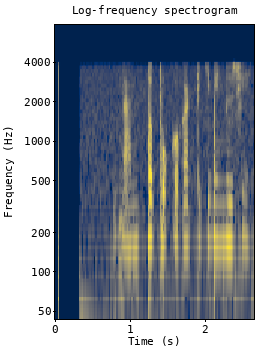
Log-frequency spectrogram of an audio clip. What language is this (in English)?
Odia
